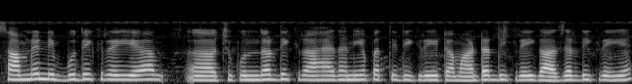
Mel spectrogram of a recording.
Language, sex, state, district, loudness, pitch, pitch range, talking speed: Hindi, female, Chhattisgarh, Raigarh, -17 LUFS, 210 Hz, 205-220 Hz, 210 wpm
